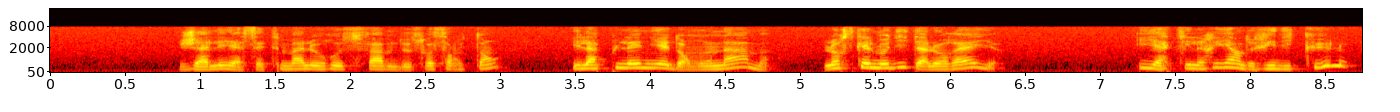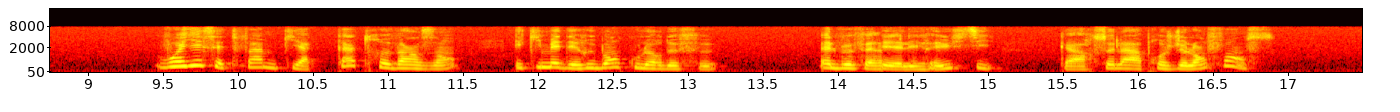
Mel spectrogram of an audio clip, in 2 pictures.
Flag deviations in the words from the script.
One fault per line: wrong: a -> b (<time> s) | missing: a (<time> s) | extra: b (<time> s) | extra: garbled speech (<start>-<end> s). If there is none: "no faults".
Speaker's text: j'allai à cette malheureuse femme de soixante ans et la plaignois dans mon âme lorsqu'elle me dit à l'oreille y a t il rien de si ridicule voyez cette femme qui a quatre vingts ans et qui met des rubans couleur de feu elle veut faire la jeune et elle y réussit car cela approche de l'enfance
missing: si (8.0 s)
missing: la jeune (14.3 s)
